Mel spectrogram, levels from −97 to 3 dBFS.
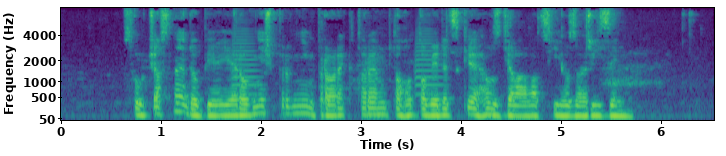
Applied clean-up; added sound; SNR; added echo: none; Brass instrument; 18 dB; none.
